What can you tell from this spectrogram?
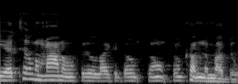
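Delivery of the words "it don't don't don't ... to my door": ordinary talk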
